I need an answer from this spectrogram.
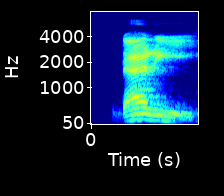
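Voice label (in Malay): "dari", Malay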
